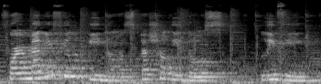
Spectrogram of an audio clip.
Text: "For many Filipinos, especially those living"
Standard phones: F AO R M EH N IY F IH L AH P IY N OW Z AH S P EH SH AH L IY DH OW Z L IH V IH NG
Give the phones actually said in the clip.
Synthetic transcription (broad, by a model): F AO R M EH N IY F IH L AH P IY N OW AH S P EH SH AH L IY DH OW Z L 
